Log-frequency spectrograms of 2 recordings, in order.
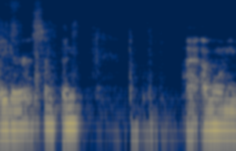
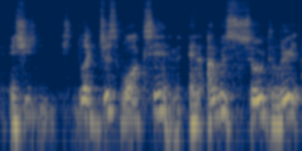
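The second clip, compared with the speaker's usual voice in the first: ordinary delivery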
